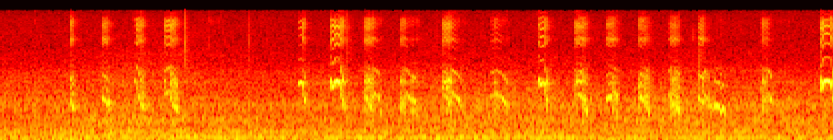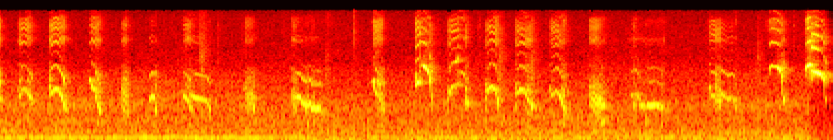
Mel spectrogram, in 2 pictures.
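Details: Red-coated Toy Poodle in a small room, producing a rapid series of high, squeaky yips and whines, several per second, some sliding downward, continuing almost without pause over a faint low hum.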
